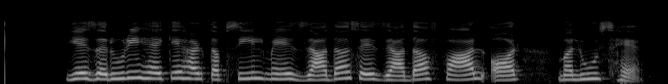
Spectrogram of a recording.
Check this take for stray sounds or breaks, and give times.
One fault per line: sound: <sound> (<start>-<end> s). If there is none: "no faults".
no faults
